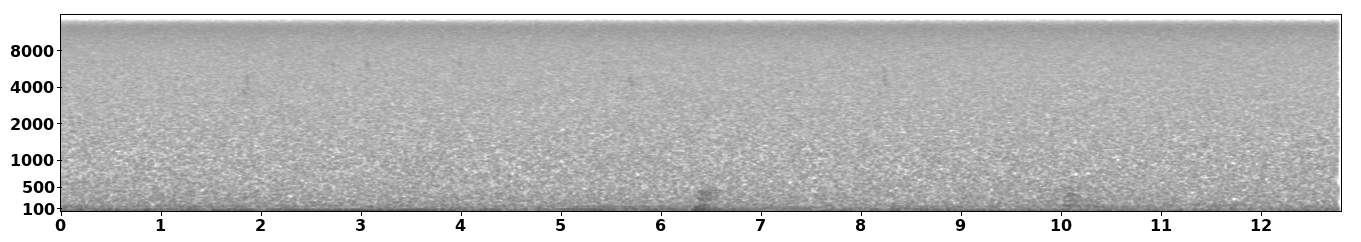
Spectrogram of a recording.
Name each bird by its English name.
House Finch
